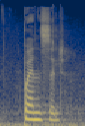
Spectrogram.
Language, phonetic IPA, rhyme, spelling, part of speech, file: Belarusian, [ˈpɛnd͡zalʲ], -ɛnd͡zalʲ, пэндзаль, noun, Be-пэндзаль.ogg
- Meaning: brush, paintbrush (a bundle of bristles, hair or wool attached to a handle, which is used for applying paint, glue, etc. to the surface of something)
